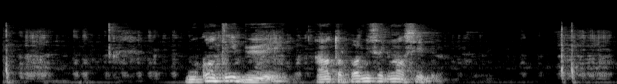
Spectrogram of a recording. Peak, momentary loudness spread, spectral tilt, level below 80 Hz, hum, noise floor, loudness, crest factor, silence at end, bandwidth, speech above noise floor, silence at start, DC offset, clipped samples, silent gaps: -2 dBFS; 21 LU; -6.5 dB/octave; -56 dBFS; none; -58 dBFS; -17 LUFS; 18 dB; 0.1 s; 7.4 kHz; 42 dB; 0.05 s; under 0.1%; under 0.1%; none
